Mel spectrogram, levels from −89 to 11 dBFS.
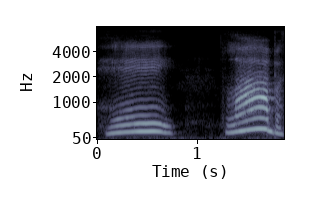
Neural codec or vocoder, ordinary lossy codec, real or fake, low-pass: none; AAC, 32 kbps; real; 7.2 kHz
